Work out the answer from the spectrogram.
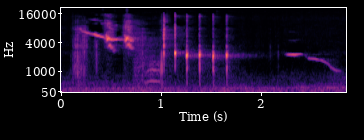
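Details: Human-like sounds from a starling: a high falling whistle, then five evenly spaced sharp clicks, ending with a long whistle that glides smoothly downward.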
